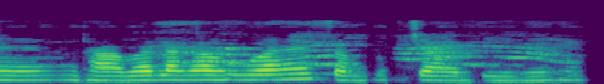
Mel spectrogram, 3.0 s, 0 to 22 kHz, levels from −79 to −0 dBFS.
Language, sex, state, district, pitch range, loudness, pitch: Hindi, female, Haryana, Charkhi Dadri, 200-220 Hz, -17 LUFS, 210 Hz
